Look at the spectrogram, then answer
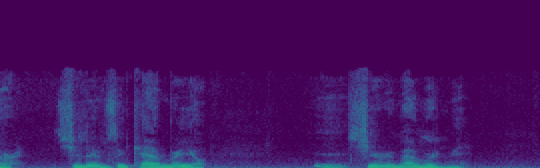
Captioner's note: non-english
